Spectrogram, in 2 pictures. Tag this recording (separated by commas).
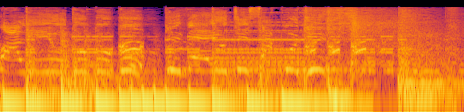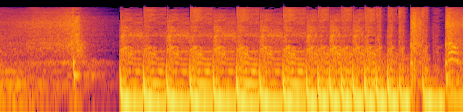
Music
